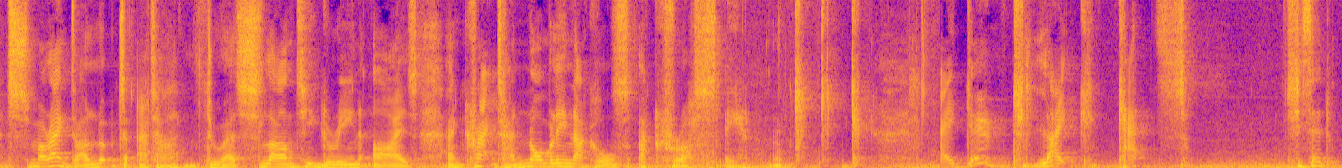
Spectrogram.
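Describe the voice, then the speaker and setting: An older man reading a children's bedtime story with expressive narration. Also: slow pace, few pauses, poor audio. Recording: faint rumbling background noise.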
